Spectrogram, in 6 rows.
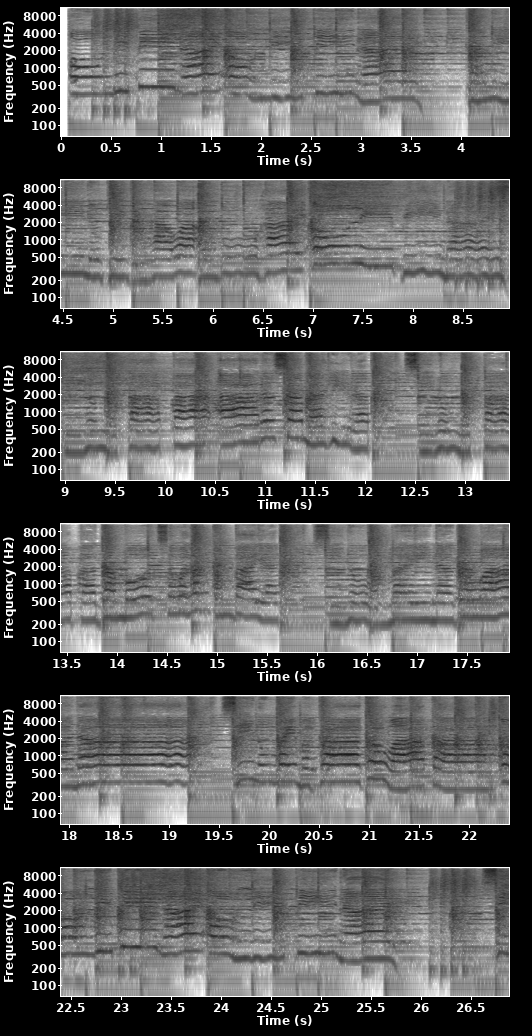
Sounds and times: Music: 0.1s - 26.8s.

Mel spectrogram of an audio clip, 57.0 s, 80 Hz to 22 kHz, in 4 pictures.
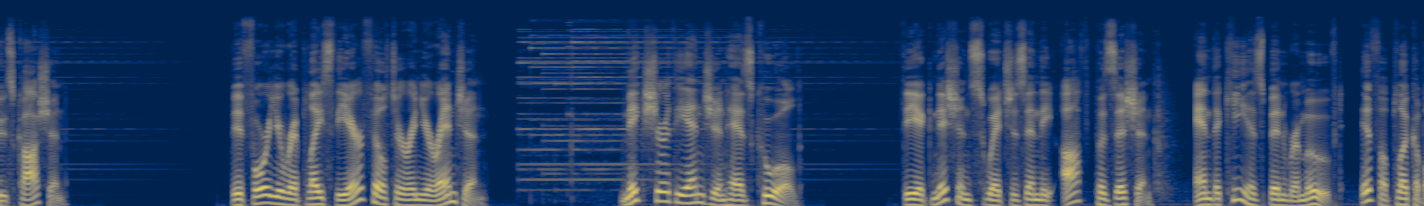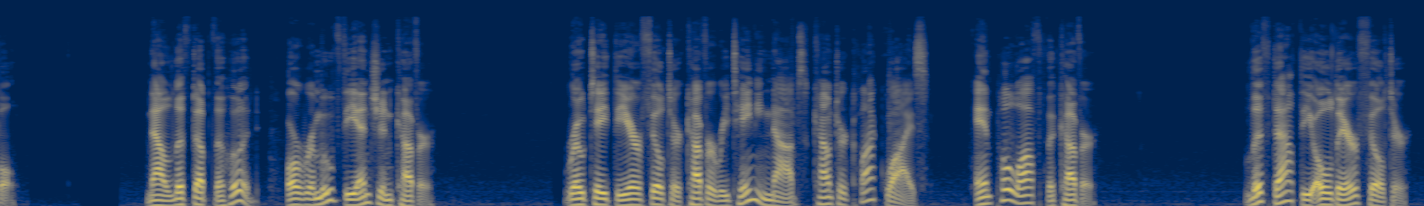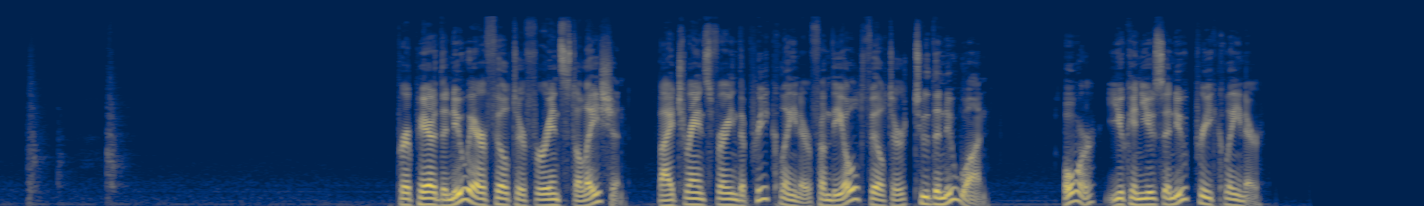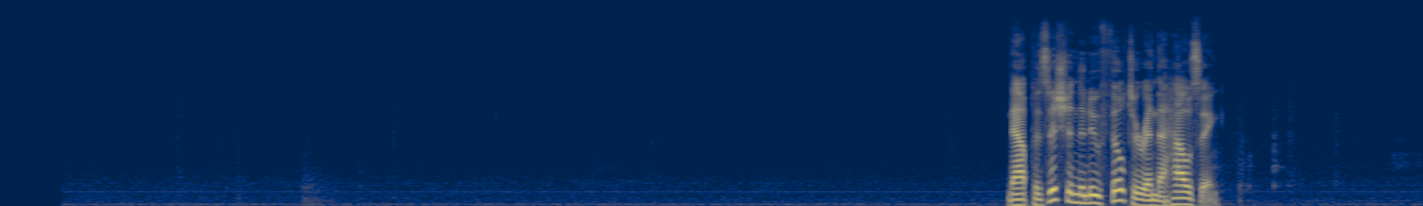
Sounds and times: Speech: 0.0s - 0.7s, 2.3s - 4.9s, 6.2s - 8.0s, 9.0s - 14.4s, 15.7s - 18.6s, 19.9s - 25.2s, 26.7s - 28.3s, 32.5s - 38.4s, 39.1s - 41.1s, 52.8s - 55.0s.

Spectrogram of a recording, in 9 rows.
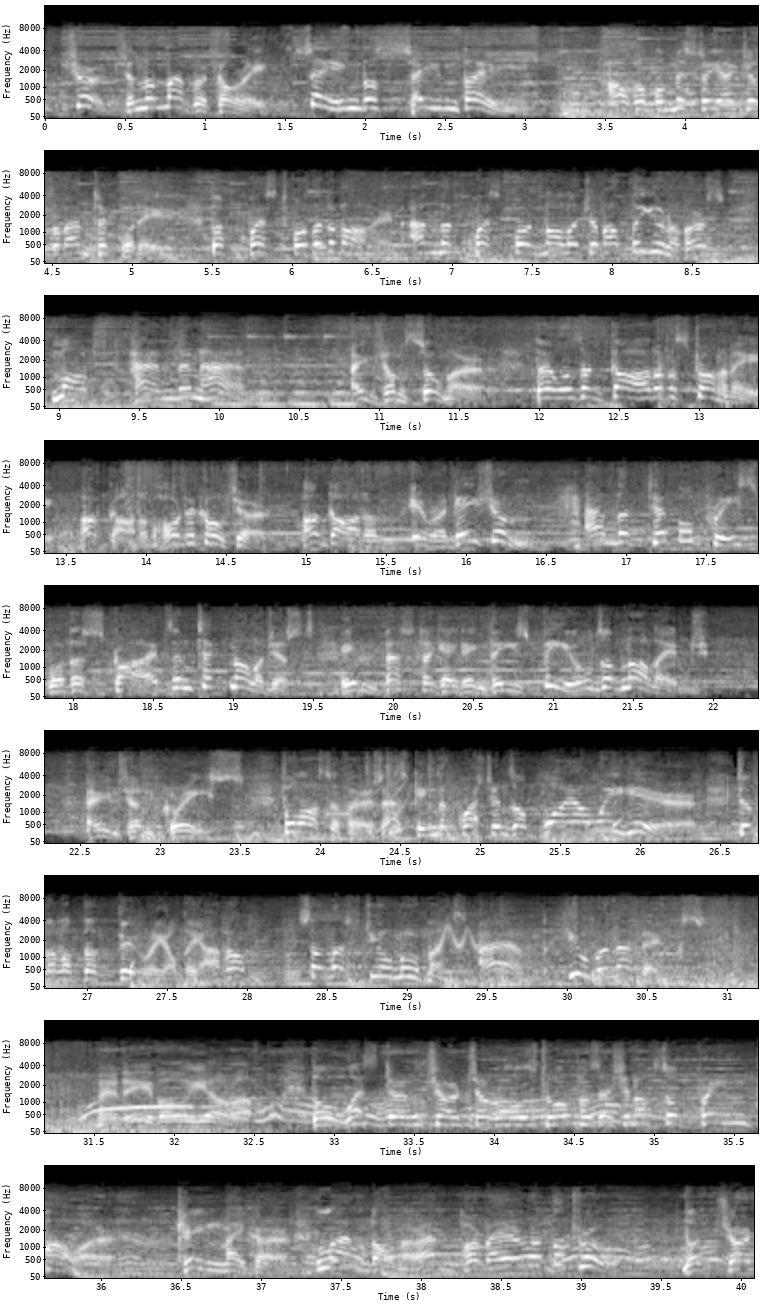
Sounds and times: Speech: 0.0s - 3.0s, 10.8s - 40.0s
Music: 0.0s - 40.0s.

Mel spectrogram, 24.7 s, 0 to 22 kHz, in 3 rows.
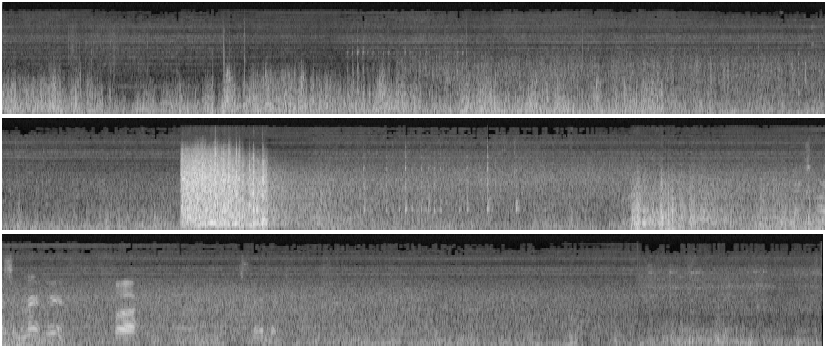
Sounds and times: Speech: 16.1s - 19.3s.

